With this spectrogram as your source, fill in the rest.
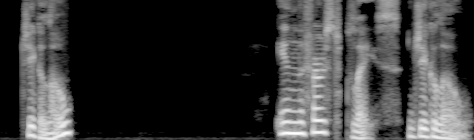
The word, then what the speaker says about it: gigolo: In the third place, the G-I-G is pronounced gig, and the whole is not a respectable word. Finally, it is a term of utter contempt. A gigolo, generally speaking, is a man who lives off women's money.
